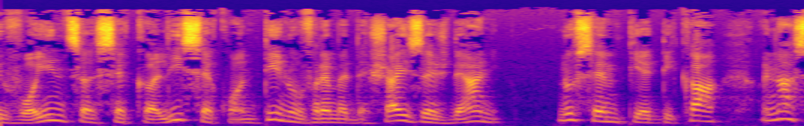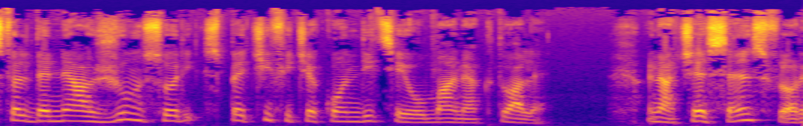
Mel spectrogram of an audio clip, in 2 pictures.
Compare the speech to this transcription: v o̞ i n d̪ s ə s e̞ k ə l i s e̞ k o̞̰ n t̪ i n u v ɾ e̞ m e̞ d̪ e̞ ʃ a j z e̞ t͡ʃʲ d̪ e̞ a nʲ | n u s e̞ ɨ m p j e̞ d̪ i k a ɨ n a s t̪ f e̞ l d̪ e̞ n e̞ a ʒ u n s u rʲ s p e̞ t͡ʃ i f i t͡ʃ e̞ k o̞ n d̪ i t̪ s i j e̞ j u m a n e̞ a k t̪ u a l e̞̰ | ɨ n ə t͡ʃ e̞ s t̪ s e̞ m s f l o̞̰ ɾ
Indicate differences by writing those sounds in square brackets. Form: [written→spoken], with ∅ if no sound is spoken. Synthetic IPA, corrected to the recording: v o̞ i n [d̪→t̪] s ə s e̞ k ə l i s e̞ k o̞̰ n t̪ i n u v ɾ e̞ m e̞ d̪ e̞ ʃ a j z e̞ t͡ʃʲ d̪ e̞ a nʲ | n u s e̞ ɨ m p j e̞ d̪ i k a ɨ n a s t̪ f e̞ l d̪ e̞ n e̞ a ʒ u n s u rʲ s p e̞ t͡ʃ i f i t͡ʃ e̞ k o̞ n d̪ i t̪ s i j e̞ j u m a n e̞ a k t̪ u a l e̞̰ | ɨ n [ə→a] t͡ʃ e̞ s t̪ s e̞ [m→n] s f l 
